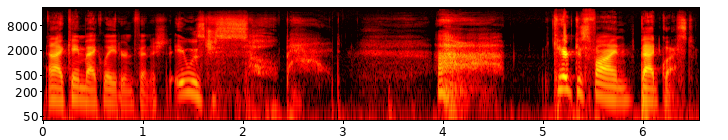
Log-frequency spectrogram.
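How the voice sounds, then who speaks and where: A man's voice: medium pitch, sing-song, a little slow, a bit bright, no room sound, clean studio sound. A man giving casual, opinionated game review commentary, informal and emphatic, stretching words for emphasis.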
